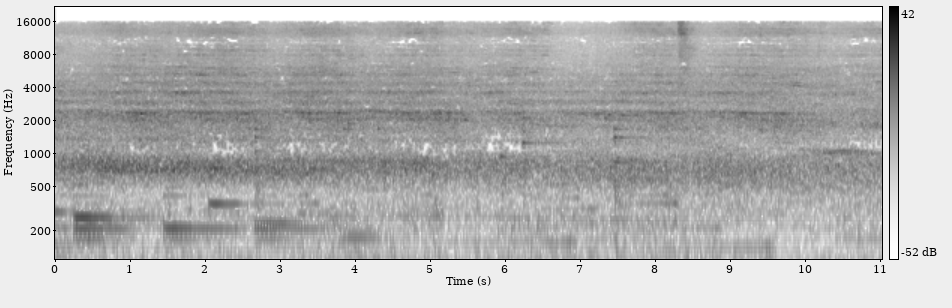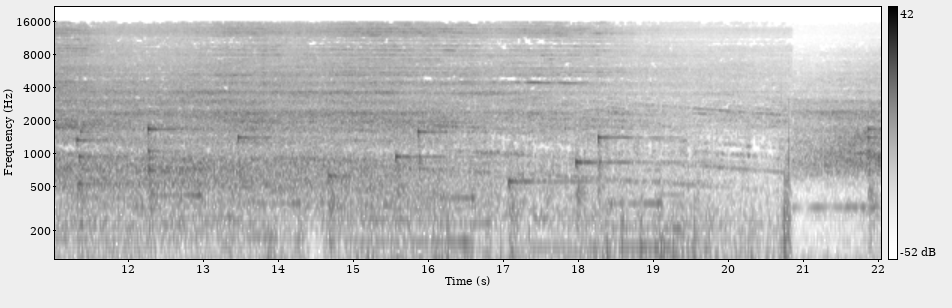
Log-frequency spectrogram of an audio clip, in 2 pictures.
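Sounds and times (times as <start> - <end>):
train wheels rumbling on rails: 0.0 - 20.9.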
